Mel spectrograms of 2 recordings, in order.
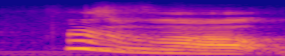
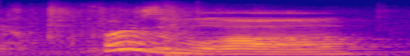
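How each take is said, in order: First: Higher and louder, mock indignant; escalating mock outrage; outraged retort, pushed harder. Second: Outraged retort. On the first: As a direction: repeat it, really hitting it this time. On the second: Retold or imitated. Readers' outraged retort begins.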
